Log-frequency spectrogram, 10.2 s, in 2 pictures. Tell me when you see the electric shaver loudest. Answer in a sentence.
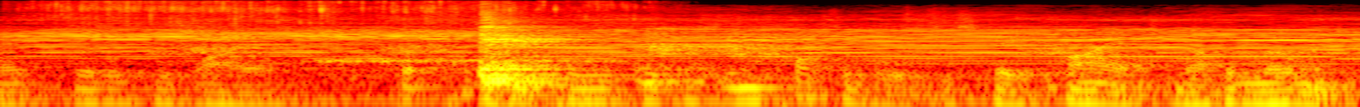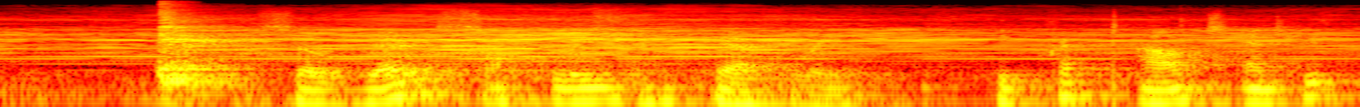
The volume of the electric shaver peaks at 7 seconds.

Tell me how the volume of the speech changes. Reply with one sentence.
The loudness of the speech goes up.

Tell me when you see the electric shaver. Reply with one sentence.
The electric shaver can be heard from 0.0 to 10.1 s.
